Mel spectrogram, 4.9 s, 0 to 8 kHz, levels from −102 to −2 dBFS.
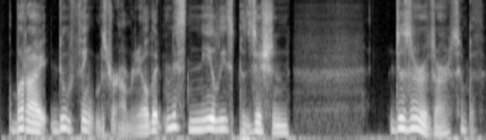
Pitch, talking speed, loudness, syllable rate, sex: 130 Hz, 160 wpm, -19 LUFS, 6.2 syllables/s, male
